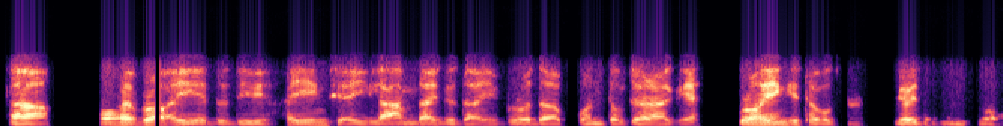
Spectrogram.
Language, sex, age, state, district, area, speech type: Manipuri, male, 18-30, Manipur, Kakching, rural, conversation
